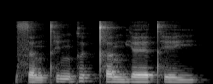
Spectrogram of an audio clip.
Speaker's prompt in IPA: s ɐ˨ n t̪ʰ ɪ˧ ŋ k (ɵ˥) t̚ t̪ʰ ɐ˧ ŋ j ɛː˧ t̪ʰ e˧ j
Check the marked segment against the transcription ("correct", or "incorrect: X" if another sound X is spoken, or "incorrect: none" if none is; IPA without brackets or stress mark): correct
